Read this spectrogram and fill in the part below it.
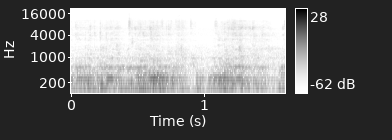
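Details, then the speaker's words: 1997-03 Ford F-150 5.4L 2V, engine off, first coolant fill with 50/50 Ford Gold after water pump replacement: soft watery gurgles surging about a second apart as hoses are squeezed to burp trapped air out of the system. "oh that's that big air bubble i talk about by squeezing the hose you're forcing the air bubbles to come out before you even start this engine"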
